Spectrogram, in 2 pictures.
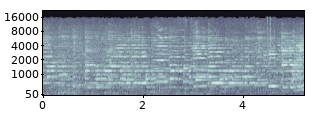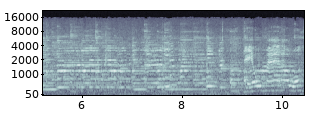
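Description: Live acoustic folk music: an instrumental break between the sung verses of a song, a melody of held, steady notes. The voices come back in right at the end.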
